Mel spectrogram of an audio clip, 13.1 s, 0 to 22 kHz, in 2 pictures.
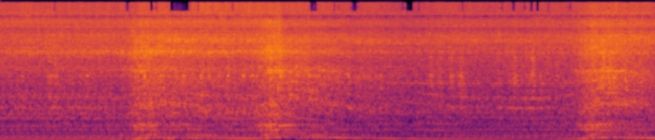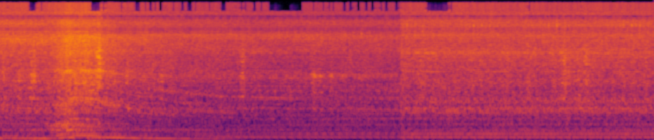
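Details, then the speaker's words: Subaru EJ25 swapped into a 1973 VW bus, after wiring the ECU starter switch input: two clean throttle blips, then smooth steady idle while warming, radiator fans unconnected, smoke from spilled coolant; running fine. "you see it's heating up but it seems to be running fine"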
